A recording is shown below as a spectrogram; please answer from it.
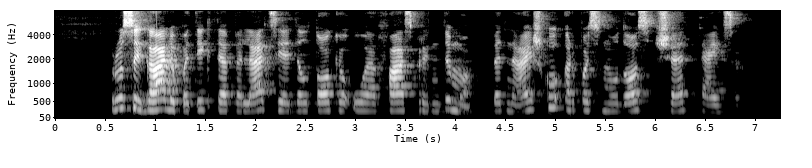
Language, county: Lithuanian, Vilnius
